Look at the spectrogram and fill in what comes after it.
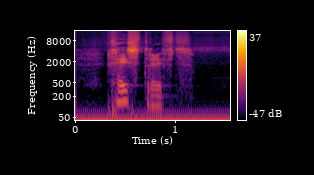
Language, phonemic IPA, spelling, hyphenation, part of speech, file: Dutch, /ˈɣeːs(t).drɪft/, geestdrift, geest‧drift, noun, Nl-geestdrift.ogg
- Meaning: enthusiasm, passion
